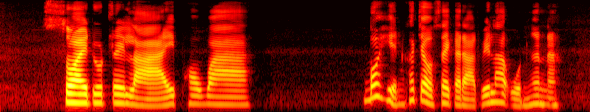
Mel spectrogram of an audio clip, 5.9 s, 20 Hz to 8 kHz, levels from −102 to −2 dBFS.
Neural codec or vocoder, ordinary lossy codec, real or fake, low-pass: none; none; real; none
